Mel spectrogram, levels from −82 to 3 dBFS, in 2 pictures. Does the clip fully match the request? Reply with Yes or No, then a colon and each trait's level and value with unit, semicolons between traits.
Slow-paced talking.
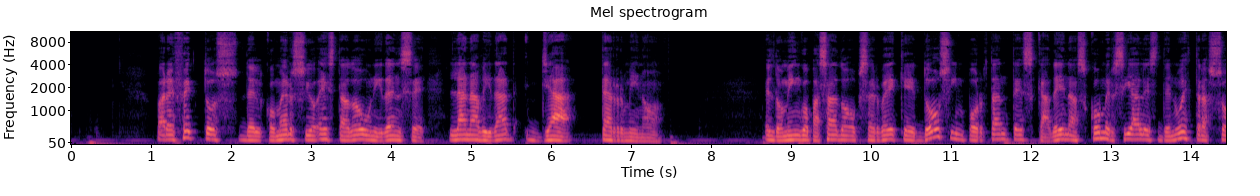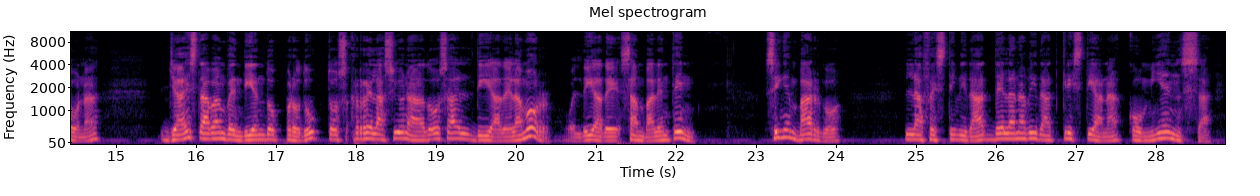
Yes: slow, 95 wpm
